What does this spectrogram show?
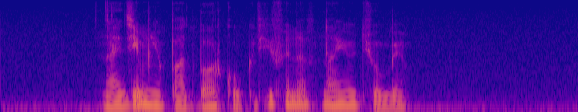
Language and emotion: Russian, neutral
